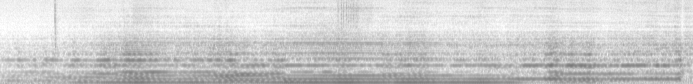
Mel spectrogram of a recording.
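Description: Slow ambient music of long, layered bowed-cello notes held over a low drone, swelling in over the first couple of seconds and then sustained.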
